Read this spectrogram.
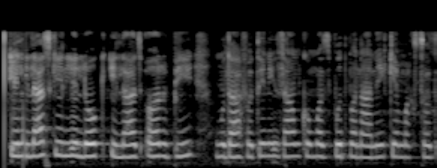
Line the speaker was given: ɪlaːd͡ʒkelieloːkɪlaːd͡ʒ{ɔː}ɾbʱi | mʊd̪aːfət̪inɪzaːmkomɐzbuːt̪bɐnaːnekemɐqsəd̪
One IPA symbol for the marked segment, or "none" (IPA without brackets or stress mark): ɔː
